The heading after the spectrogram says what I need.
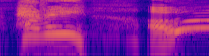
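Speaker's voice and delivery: high name-call into a long hoot; silly, very high creature call; ridiculous Sasquatch call. Retold or imitated. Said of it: "his, like, ridiculous".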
